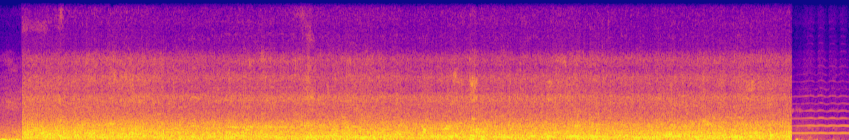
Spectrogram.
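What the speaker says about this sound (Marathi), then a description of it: "इकडे कपिला नदी मला पाण्याचा आवाज येऊन राहिला की नाही काय माहीत मस्त खळखळ आवाज आहे" Rushing water of the Kapila River near its confluence in Nashik, a loud steady roar and gurgle that goes on unbroken until it cuts off near the end.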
